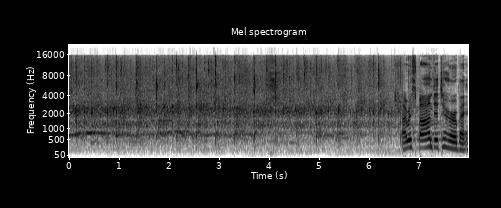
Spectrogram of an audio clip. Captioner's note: applause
